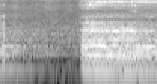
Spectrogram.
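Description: A man's voice holds one long, steady low note, starting abruptly about a second in, as in a chanted or intoned passage.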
